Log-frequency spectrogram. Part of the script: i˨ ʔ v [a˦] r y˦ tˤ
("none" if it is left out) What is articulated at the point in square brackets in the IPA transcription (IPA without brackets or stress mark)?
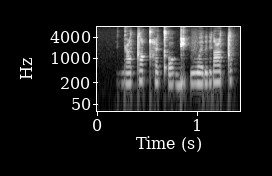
ɐ˦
